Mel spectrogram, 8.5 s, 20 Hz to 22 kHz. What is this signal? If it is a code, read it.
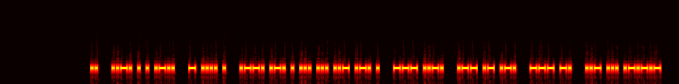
Morse code, heard as a keyed tone, about 46 wpm, 700 Hz. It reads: I FEEL THE PRESSURE OF WAR ON US.
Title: Sentences from Top 1000 Words - Review Part 6 - 45wpm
